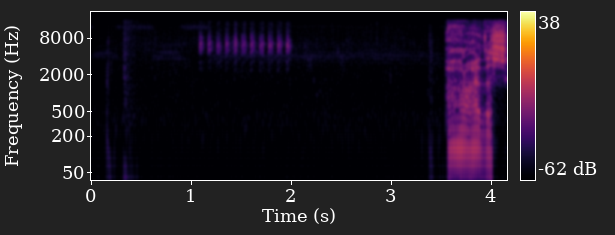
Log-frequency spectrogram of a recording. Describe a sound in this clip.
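Footsteps tap quickly on stone paving.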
